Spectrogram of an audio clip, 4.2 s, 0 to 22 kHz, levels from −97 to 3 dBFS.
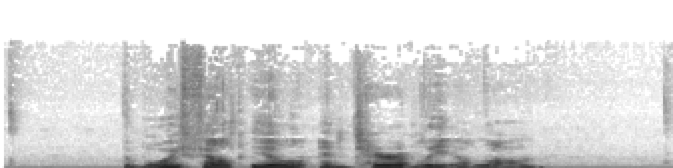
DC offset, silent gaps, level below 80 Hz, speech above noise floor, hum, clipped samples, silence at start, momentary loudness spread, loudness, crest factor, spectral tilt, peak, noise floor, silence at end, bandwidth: under 0.1%; none; -52 dBFS; 35 dB; none; under 0.1%; 0.8 s; 16 LU; -19 LUFS; 16 dB; -8 dB/octave; -4 dBFS; -53 dBFS; 0.8 s; 16 kHz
